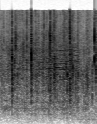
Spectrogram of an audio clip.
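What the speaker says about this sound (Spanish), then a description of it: "¿Se merece un aplauso?" A short burst of audience applause for schoolchildren, brisk and dense clapping from a crowd, loud and close, lasting just over a second.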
